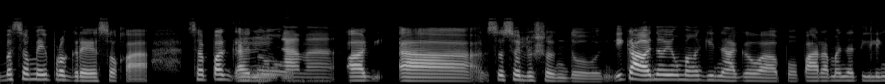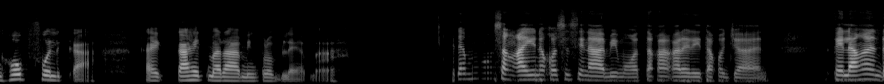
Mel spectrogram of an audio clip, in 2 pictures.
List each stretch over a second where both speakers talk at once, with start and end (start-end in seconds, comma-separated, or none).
none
